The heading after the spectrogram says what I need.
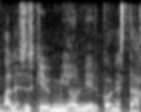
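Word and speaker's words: Mjölnir: Las armas de Thor es Mjolnir, o Mjolnir como dicen en la canción, ¿vale? Se escribe Mjolnir con esta J, porque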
